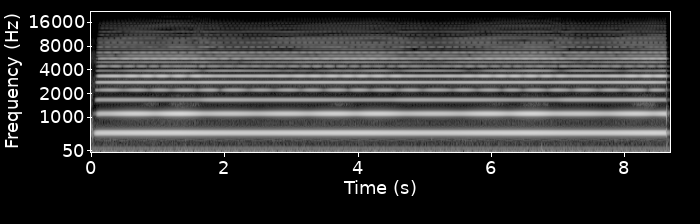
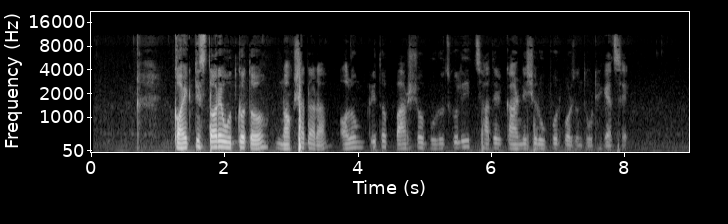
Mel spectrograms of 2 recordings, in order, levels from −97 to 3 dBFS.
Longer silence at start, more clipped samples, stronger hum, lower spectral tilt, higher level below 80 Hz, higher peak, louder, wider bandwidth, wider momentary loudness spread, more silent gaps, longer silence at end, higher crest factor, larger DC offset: second, 0.05 s vs 0.7 s; neither; neither; second, 2 dB/octave vs -6 dB/octave; about the same, -50 dBFS vs -50 dBFS; second, -4 dBFS vs 0 dBFS; first, -13 LUFS vs -22 LUFS; first, 13 kHz vs 11.5 kHz; second, 3 LU vs 23 LU; neither; second, 0 s vs 0.95 s; second, 12 dB vs 26 dB; neither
